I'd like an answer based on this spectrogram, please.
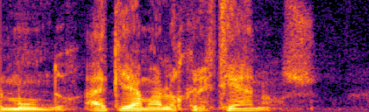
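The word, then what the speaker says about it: χριστιανός: el griego sería como Entonces si lo fueras a pronunciar sería como cristianos Sería más o menos como ser cristianos y Qué significa cristiano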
